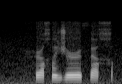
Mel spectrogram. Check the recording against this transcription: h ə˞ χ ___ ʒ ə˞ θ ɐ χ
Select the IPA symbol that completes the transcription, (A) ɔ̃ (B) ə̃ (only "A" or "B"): B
